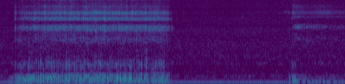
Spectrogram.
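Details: Kaya Boo the dog, asleep, draws a long rasping, rumbling snore of nearly two seconds, then after a pause a brief snort-like breath, over a faint continuous hum.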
